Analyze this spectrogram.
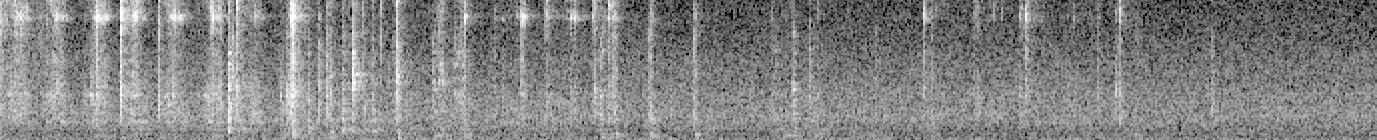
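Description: Light metallic clicks and rattles from a keyed drill-press chuck as a hole-saw arbor is fitted and the chuck is worked by hand and key, thickest in the first couple of seconds and thinning out later, over a steady low hum.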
